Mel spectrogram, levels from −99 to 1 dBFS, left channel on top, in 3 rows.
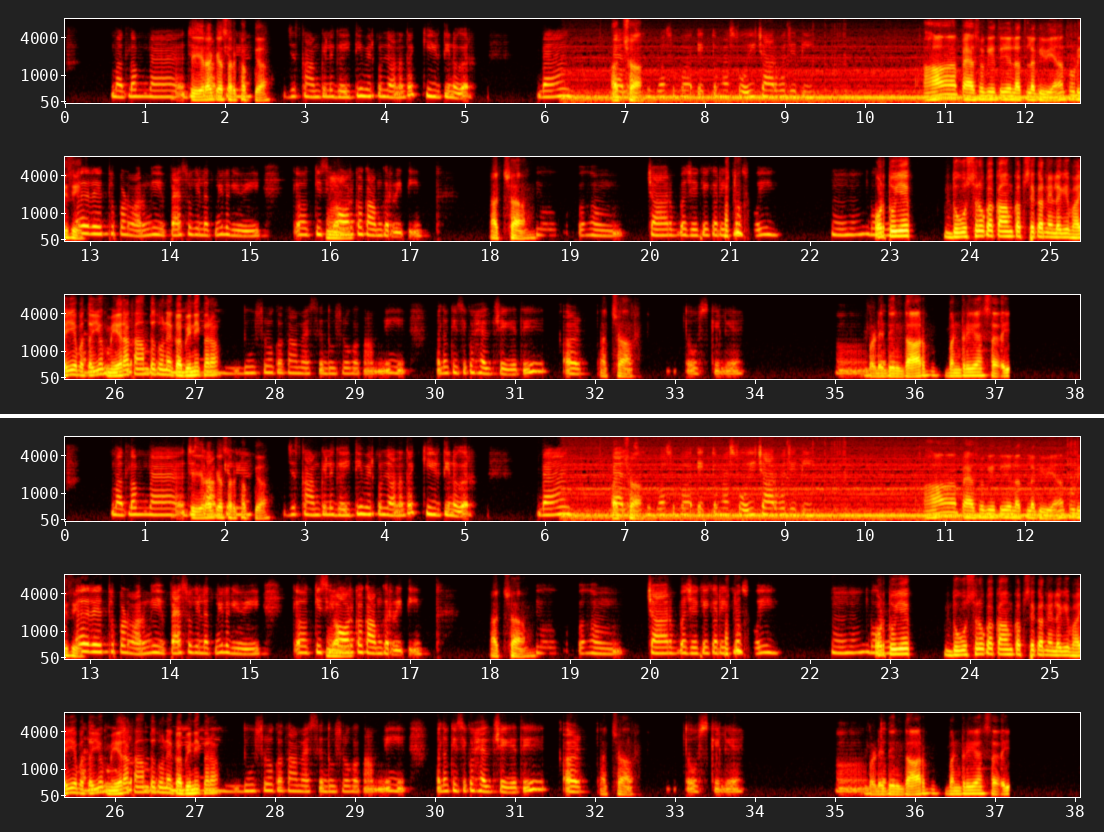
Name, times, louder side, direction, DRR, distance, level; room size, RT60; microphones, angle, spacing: voice 1, 0.6-2.3 2.7-5.1 5.9-6.4 6.8-9.4 12.8-17.2 18.6-18.7 19.1-19.7 20.0-21.6 22.3-23.0 25.6-31.9 32.4-32.5 33.1-33.9 35.0-35.7, right 2 dB, 40° right, 3.6 m, -32 dB
voice 2, 1.6-2.5 6.8-7.2 10.7-12.9 15.9-16.2 18.0-18.6 21.0-21.2 22.8-23.2 23.7-27.3 32.3-32.5 35.4-37.2, left 2 dB, 30° left, 0.7 m, -25 dB
sound 1, 6.2-12.7, right 1 dB, 60° right, 3.6 m, -33 dB
head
